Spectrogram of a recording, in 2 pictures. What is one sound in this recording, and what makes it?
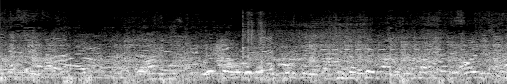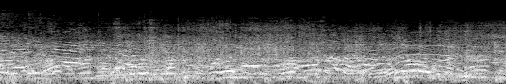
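A swimmer splashes into the sea after jumping from a boat.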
